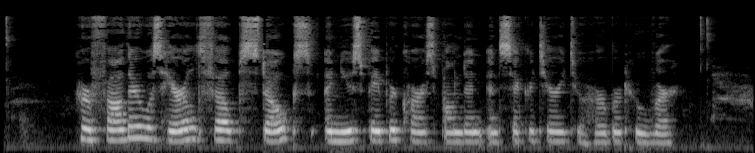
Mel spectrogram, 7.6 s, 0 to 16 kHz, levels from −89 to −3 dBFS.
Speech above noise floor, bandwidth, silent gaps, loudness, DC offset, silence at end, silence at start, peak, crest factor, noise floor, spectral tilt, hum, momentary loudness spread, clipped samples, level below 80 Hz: 36 dB; 11.5 kHz; none; -29 LUFS; under 0.1%; 0.05 s; 0.05 s; -16 dBFS; 16 dB; -66 dBFS; -2.5 dB/octave; none; 9 LU; under 0.1%; -70 dBFS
